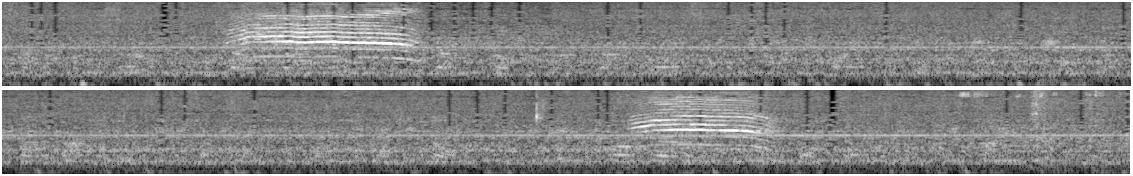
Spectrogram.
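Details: Little kittens meowing: two soft, high rising-falling meows about seven seconds apart over a steady background hiss and a faint constant tone.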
